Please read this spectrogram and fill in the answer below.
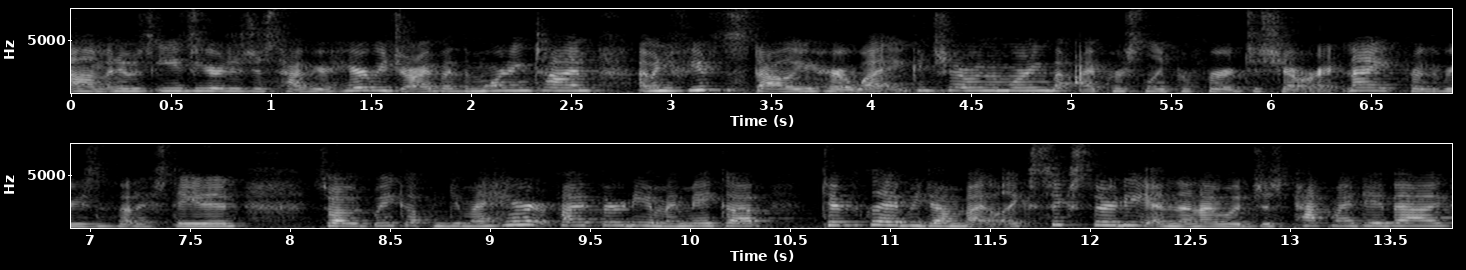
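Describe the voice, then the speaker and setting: A woman talks at a very fast pace with a high pitch and ordinary pitch variation against noticeable background noise. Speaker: vlogger, former theme park housekeeper. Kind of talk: casual vlog talk.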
